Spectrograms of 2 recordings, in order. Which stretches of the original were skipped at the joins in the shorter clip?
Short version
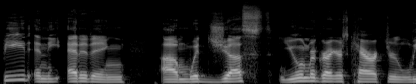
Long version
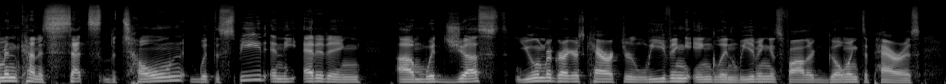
none

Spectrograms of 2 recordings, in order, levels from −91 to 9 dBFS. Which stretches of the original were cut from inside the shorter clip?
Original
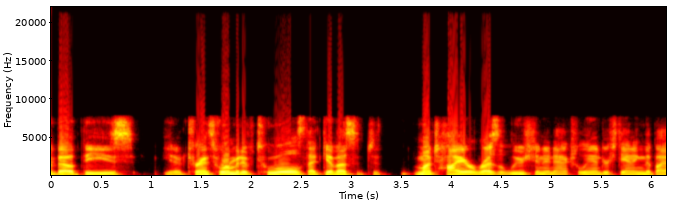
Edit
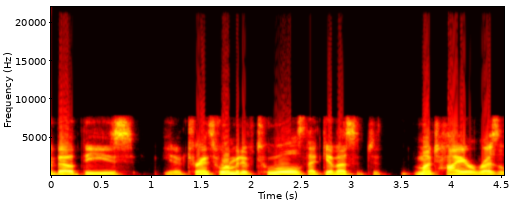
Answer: none

